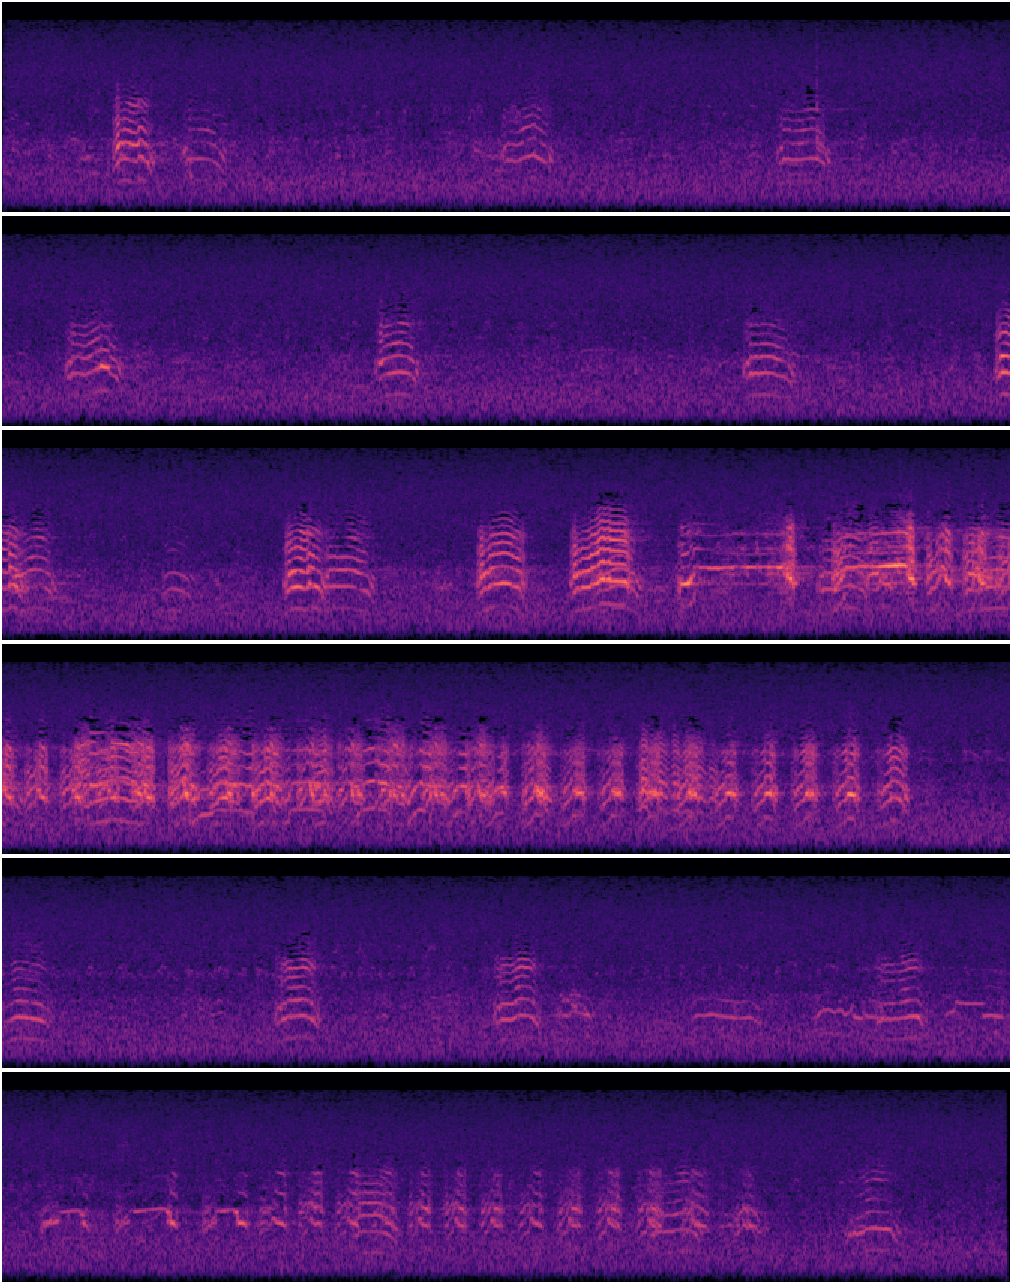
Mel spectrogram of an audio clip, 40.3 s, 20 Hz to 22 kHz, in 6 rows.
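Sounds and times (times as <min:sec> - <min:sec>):
lesser black-backed gull: 0:00.7 - 0:01.6, 0:05.2 - 0:05.6, 0:07.2 - 0:07.6, 0:09.2 - 0:09.6, 0:11.7 - 0:12.1, 0:13.4 - 0:13.9, 0:15.4 - 0:16.0, 0:16.6 - 0:26.2, 0:28.7 - 0:29.1, 0:30.2 - 0:30.8, 0:31.5 - 0:39.6.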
